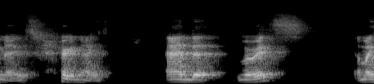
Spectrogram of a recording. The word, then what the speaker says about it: Mariz: uh business very nice very nice and uh merits am i saying it correctly i'm not getting your voice you're muted okay you can call me marius okay thank you so much so i'm a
